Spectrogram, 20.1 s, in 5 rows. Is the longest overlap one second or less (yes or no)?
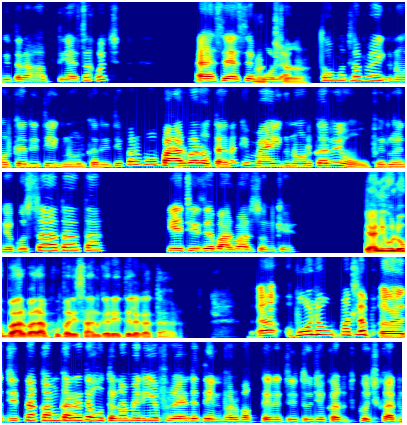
yes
